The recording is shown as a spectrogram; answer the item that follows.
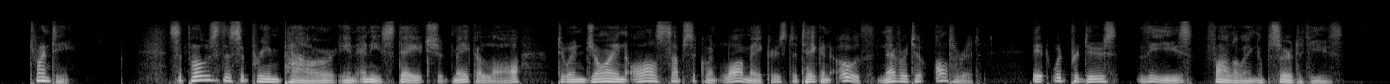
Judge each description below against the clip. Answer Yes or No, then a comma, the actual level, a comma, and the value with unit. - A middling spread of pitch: No, wide, 6.6 semitones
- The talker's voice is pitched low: Yes, low, 115 Hz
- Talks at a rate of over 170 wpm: No, average, 140 wpm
